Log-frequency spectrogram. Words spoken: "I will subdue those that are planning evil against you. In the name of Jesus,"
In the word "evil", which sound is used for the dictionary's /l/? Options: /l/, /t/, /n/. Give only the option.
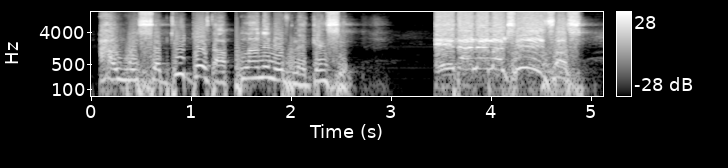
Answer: /n/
